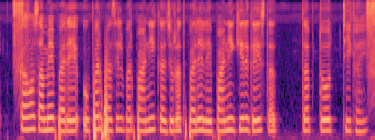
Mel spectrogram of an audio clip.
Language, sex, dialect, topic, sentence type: Chhattisgarhi, female, Northern/Bhandar, agriculture, statement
